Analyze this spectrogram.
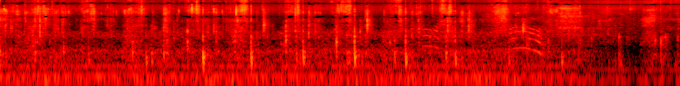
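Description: A dog licks and chews wetly up close.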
